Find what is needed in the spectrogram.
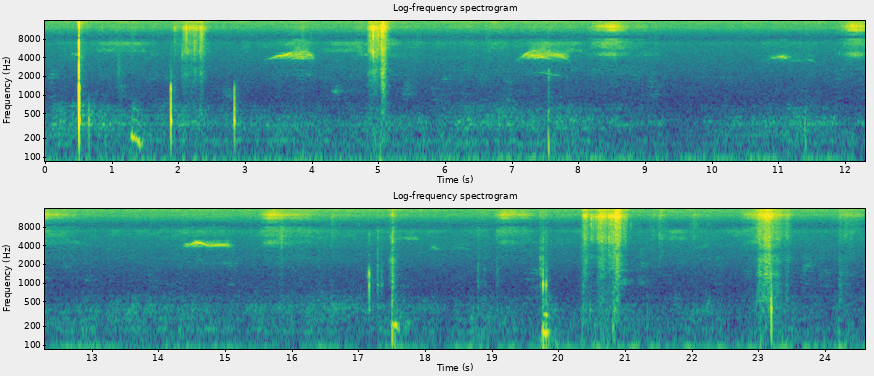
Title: Sleeping Baby White Paw Lynx Point Siamese Tabby Tiger Cat Snoring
